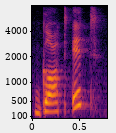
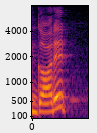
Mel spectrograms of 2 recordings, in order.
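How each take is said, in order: First: The words are said separately, without linking. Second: The words are linked together smoothly. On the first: The speaker calls it wrong. "and not" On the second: The speaker calls it right. "I'll say"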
